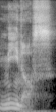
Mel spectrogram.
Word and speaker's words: Minos: But I would not have pronounced it Minos, which people often do, and it drives me up the wall. Surely it was the Minotaur, King Minos, not Minos. You don't say Minotaur.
